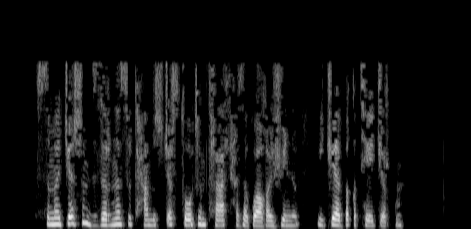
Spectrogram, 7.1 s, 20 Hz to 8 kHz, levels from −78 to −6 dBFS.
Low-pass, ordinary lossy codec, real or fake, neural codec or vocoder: 7.2 kHz; MP3, 24 kbps; fake; vocoder, 22.05 kHz, 80 mel bands, Vocos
